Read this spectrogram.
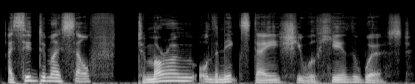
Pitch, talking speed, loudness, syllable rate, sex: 120 Hz, 215 wpm, -18 LUFS, 4.5 syllables/s, male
